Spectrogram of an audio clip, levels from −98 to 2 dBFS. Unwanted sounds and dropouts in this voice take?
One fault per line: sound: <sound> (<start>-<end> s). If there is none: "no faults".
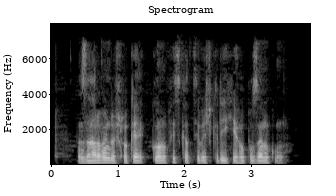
no faults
